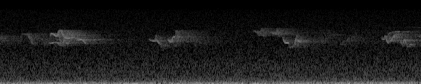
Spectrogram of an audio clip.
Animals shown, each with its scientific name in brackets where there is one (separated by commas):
Red-eyed Vireo (Vireo olivaceus), Eastern Wood-Pewee (Contopus virens), Scarlet Tanager (Piranga olivacea)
